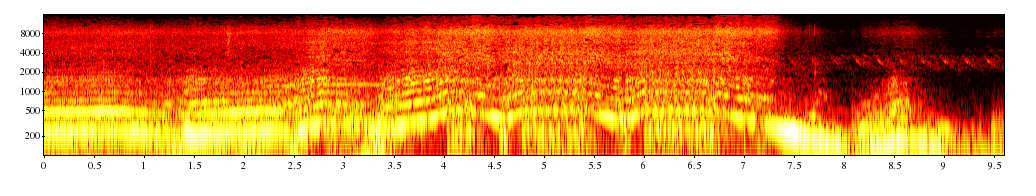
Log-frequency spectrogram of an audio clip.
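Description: Motorcycle engine revved hard, held at high revs, then blipped down and up several times before the revs fall away, with one last short rev near the end.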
